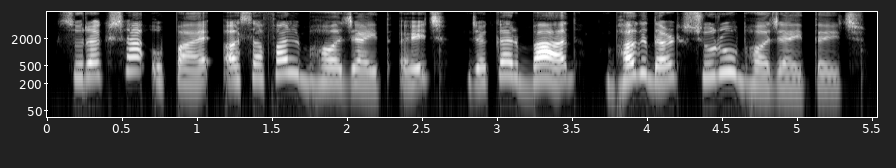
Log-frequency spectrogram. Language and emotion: Maithili, neutral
